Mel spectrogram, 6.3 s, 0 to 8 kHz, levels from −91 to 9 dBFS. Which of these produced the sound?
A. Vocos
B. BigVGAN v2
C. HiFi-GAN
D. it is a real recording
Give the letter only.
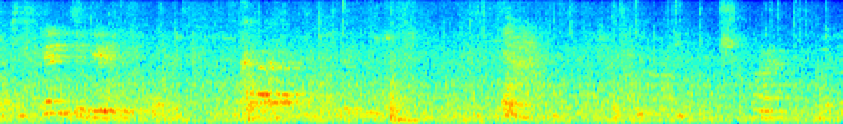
D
